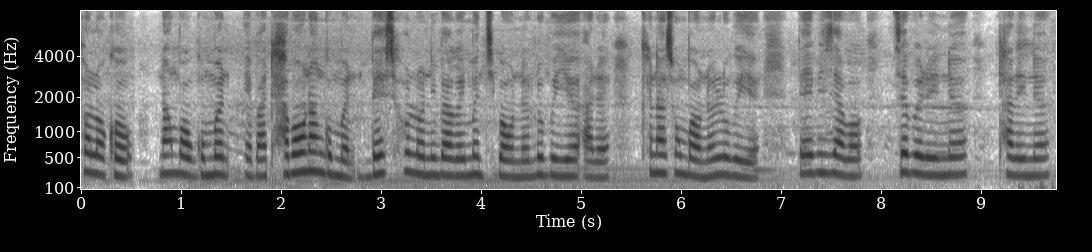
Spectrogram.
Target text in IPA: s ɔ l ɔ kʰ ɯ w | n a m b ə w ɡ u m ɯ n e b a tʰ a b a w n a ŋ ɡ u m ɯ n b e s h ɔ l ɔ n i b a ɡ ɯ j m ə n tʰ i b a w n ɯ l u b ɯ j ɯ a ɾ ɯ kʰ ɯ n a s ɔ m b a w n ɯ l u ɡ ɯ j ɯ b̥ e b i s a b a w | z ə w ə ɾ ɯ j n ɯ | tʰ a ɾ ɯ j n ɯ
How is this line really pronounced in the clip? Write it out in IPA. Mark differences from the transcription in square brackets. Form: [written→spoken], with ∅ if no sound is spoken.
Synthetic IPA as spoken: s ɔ l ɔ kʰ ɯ w | n a [m→ŋ] b [ə→a] w ɡ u m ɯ n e b a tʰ a b a w n a ŋ ɡ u m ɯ n b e s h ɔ l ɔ n i b a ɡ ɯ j m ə n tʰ i b a w n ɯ l u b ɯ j ɯ a ɾ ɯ kʰ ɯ n a s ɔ [m→ŋ] b a w n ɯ l u ɡ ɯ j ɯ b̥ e b i [s→z] a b a w | z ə [w→b] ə ɾ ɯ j n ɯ | tʰ a ɾ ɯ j n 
